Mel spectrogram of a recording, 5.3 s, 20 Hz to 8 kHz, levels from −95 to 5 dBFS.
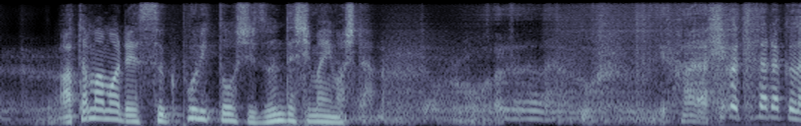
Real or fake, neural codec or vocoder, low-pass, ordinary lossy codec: fake; codec, 16 kHz, 0.5 kbps, X-Codec, WavLM features, trained on Multilingual LibriSpeech; 7.2 kHz; none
